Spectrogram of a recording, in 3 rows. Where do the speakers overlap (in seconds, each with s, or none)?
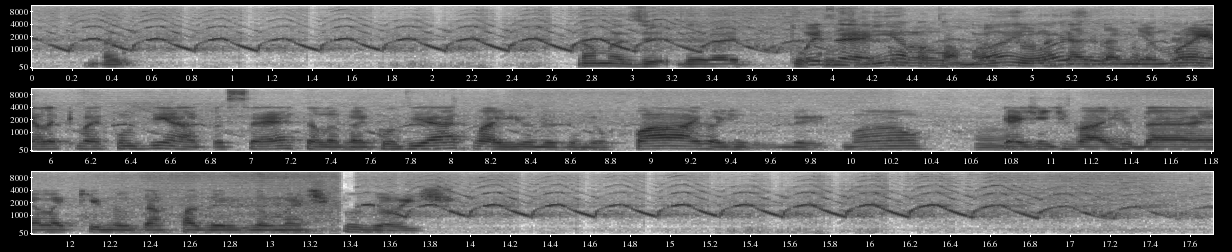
3.9 s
